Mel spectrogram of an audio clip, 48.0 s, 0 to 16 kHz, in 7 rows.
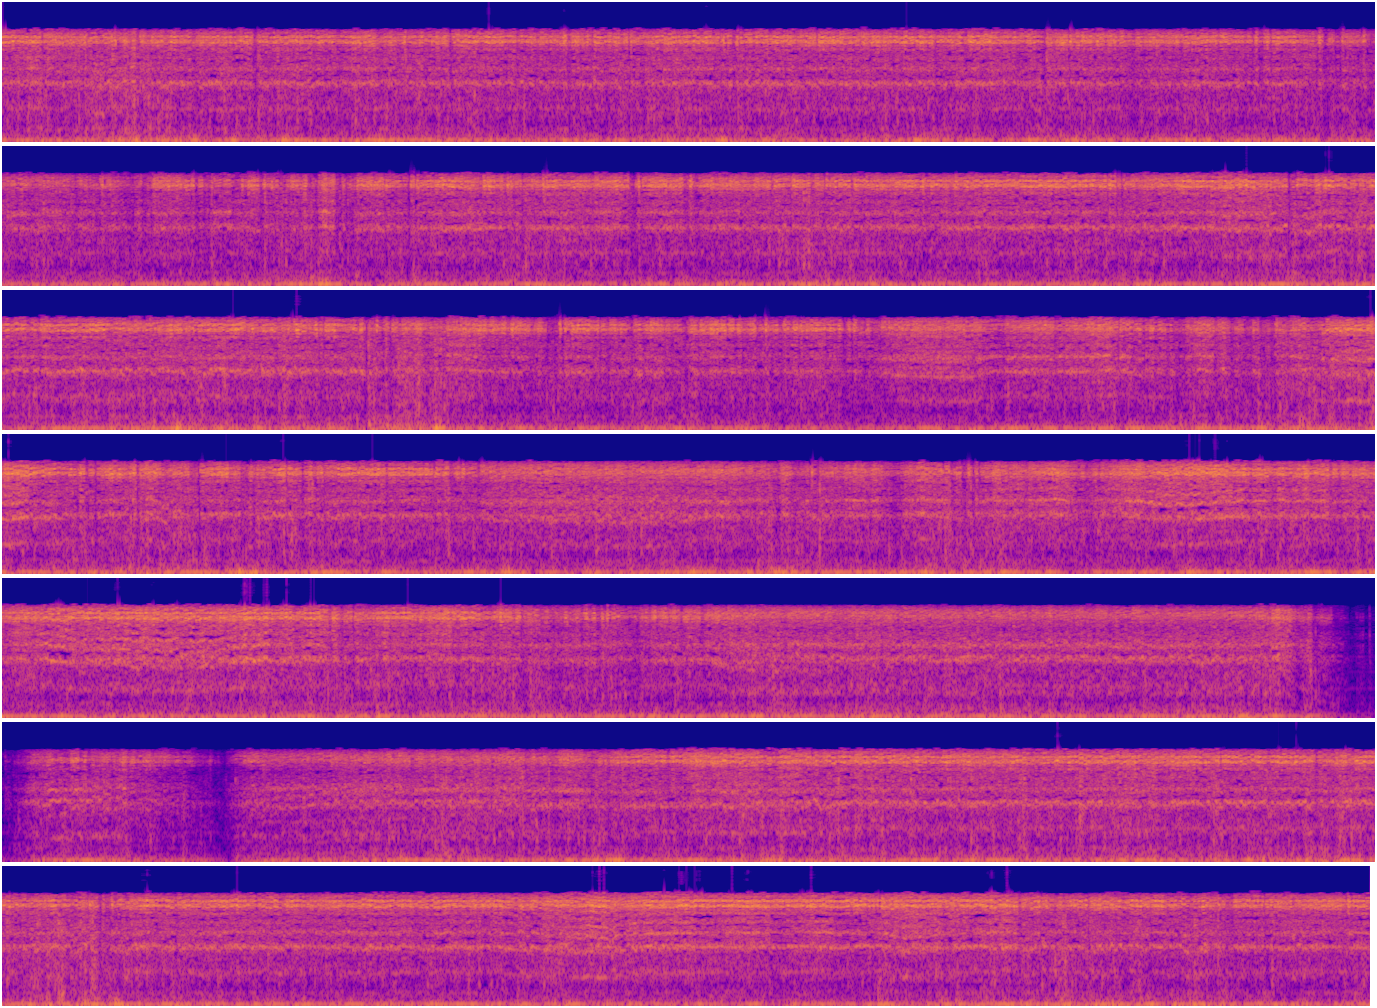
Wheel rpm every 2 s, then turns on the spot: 230, 230, 230, 230, 230, 230, 230, 230, 230, 230, 220, 220, 230, 230, 220, 220, 170, 90, 200, 220, 230, 230, 230, 230.
none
